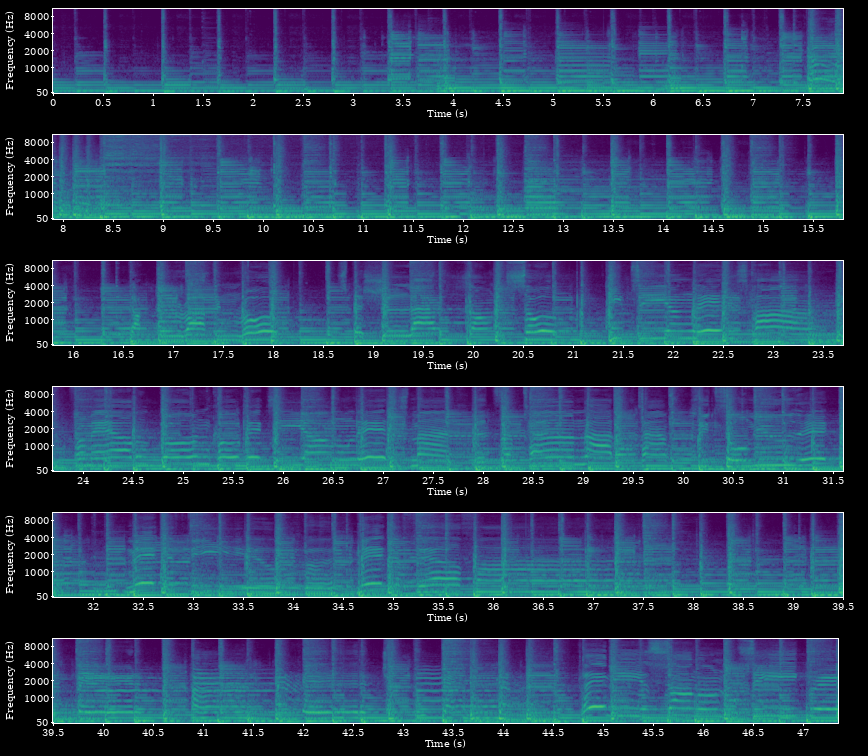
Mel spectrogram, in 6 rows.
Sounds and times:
Rock and roll: 0.0s - 47.3s.

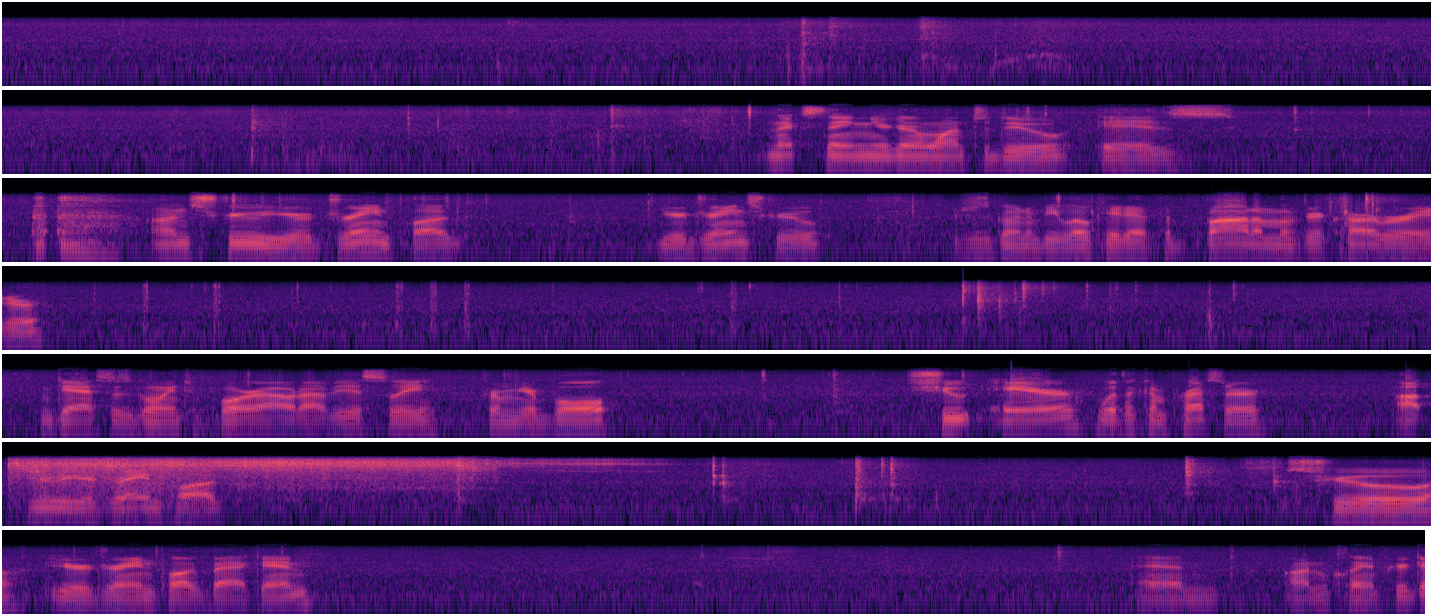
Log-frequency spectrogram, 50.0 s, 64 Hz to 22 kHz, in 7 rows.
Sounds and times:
Speech: 10.9s - 13.4s, 15.0s - 16.6s, 17.6s - 18.4s, 19.0s - 21.7s, 28.8s - 31.7s, 33.1s - 35.0s, 35.6s - 36.8s, 42.1s - 44.5s, 48.5s - 49.9s.

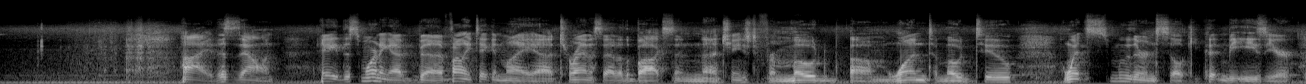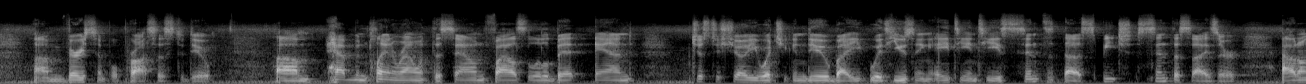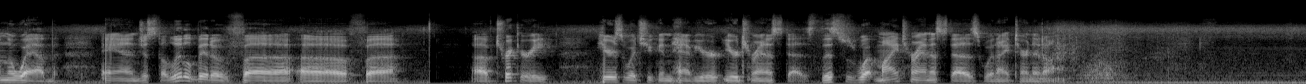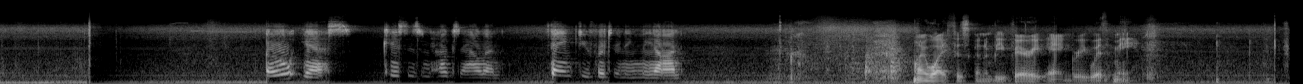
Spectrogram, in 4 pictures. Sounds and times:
Speech: 1.8s - 15.2s, 15.8s - 30.2s, 30.8s - 36.9s, 41.8s - 46.0s, 48.3s - 50.7s.

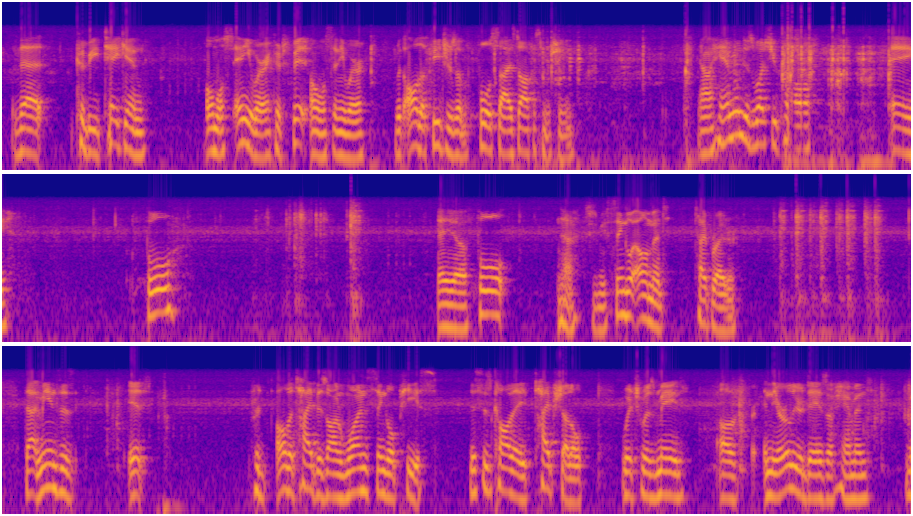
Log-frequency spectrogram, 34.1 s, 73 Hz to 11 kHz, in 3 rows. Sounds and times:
Speech: 0.1s - 1.9s, 2.5s - 7.2s, 8.7s - 10.2s, 11.1s - 11.6s, 13.0s - 13.7s, 16.8s - 20.6s, 23.0s - 23.7s, 24.3s - 24.6s, 25.8s - 34.0s
Typewriter: 14.5s - 15.9s, 21.0s - 22.4s.

